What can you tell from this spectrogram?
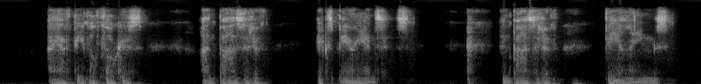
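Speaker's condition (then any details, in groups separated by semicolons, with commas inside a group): Vocal cord paralysis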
